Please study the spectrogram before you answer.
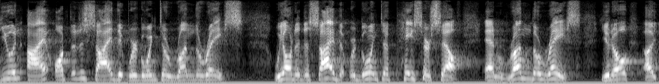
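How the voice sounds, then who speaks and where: A man's voice: high voice, a bit bright. A pastor preaching a sermon to his church, emphatic, with repeated phrases and many fillers.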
